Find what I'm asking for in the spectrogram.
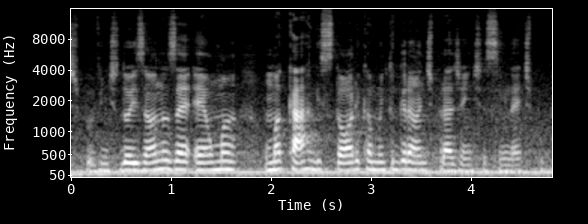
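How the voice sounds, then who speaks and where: There is audible room echo along with noticeable background noise. Within it, a woman talks at a fairly quick pace. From Belo Horizonte, Minas Gerais, Brazil (north zone). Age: 20s. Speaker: activist and historian. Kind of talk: casual interview.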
